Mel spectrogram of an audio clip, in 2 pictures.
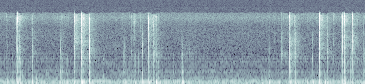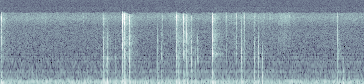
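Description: Long teal acrylic nails tap rapidly on a flat sheet of clear and blue faceted plastic gem stickers on white paper backing. The result is quiet, sharp, bright clicks that come in irregular bursts and die away at once, over a steady low hum.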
